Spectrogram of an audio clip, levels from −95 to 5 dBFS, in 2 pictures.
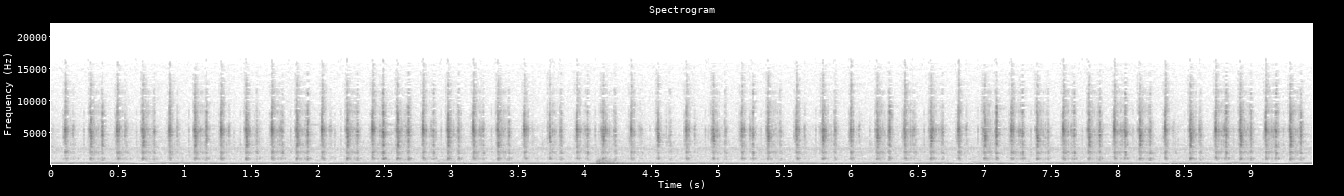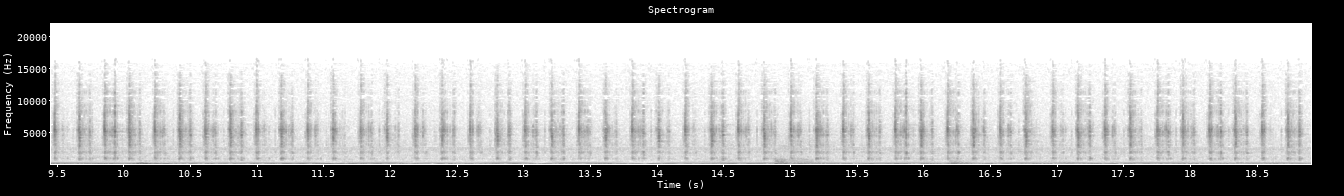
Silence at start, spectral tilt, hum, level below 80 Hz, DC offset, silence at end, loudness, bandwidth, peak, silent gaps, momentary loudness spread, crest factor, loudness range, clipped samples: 0 s; -0.5 dB/octave; none; -58 dBFS; under 0.1%; 0 s; -49 LUFS; 16.5 kHz; -24 dBFS; none; 4 LU; 28 dB; 3 LU; under 0.1%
